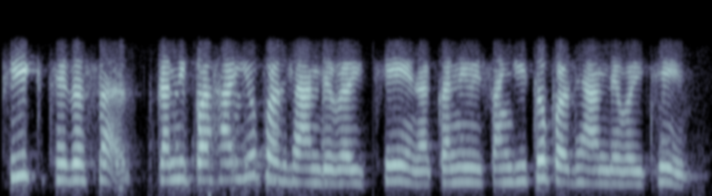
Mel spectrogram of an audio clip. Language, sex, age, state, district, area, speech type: Maithili, female, 18-30, Bihar, Muzaffarpur, rural, conversation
